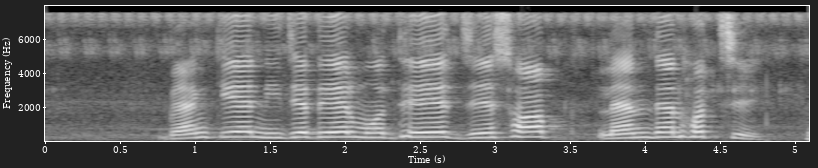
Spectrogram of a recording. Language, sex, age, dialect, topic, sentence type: Bengali, female, 18-24, Western, banking, statement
